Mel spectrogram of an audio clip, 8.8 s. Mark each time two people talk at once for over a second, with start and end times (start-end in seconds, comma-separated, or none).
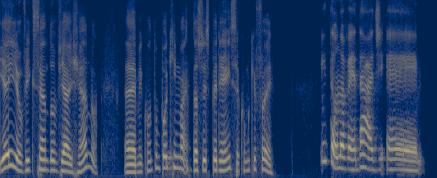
none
